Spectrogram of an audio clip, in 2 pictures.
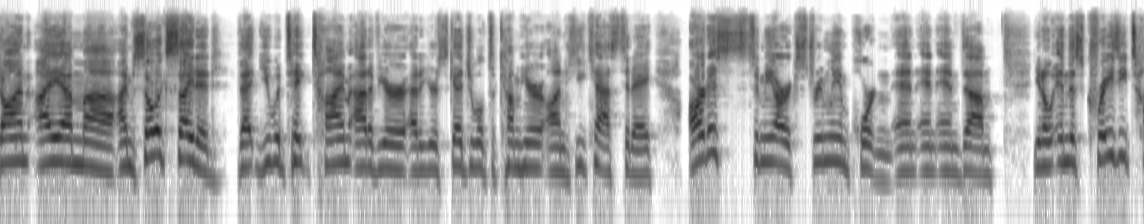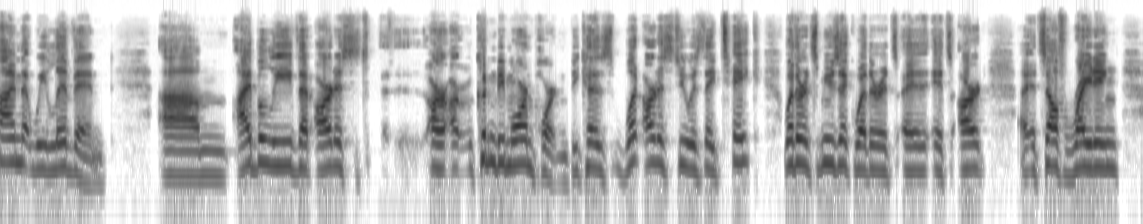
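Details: Adult male speaker; ordinary speech.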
